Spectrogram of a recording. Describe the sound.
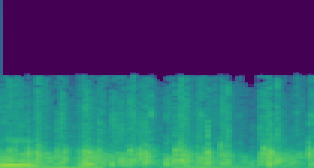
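Dense, steady clapping from a crowd, played as a canned applause sound effect with a slightly artificial quality, while a person speaks over it in a rising and falling voice.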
